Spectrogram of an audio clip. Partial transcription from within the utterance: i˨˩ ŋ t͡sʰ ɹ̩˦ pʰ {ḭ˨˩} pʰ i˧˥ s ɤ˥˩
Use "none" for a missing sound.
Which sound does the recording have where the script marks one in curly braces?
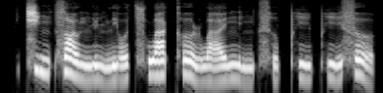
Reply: i˧˥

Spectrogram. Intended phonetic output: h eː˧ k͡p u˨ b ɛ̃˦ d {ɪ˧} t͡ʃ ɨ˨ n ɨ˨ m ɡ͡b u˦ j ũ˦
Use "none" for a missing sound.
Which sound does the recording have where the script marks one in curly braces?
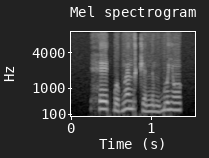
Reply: ə˧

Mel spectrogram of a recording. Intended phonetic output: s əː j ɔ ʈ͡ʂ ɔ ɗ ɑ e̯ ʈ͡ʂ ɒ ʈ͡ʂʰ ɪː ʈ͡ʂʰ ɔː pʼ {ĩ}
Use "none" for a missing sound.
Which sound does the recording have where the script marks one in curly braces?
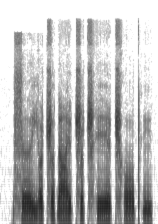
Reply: ĩ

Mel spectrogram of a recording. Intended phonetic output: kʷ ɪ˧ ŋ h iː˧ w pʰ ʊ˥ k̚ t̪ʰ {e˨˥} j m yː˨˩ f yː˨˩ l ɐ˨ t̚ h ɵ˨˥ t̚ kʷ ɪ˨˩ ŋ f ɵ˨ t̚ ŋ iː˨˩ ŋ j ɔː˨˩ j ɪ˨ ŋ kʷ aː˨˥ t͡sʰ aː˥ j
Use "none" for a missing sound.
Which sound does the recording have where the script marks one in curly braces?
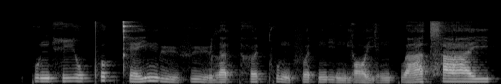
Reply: e˨˥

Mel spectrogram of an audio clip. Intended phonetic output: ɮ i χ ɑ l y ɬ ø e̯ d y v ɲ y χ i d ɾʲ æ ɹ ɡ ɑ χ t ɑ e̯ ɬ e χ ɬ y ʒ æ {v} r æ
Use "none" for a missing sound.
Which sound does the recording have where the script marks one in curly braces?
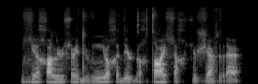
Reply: v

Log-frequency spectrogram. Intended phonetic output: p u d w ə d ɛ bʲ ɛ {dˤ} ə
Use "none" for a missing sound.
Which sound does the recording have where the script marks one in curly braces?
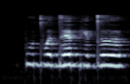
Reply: d̪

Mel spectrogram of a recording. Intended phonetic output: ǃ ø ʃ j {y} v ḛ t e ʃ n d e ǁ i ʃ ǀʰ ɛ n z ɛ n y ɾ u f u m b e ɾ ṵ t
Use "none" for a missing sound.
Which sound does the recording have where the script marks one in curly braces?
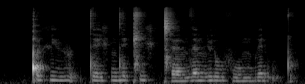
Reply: y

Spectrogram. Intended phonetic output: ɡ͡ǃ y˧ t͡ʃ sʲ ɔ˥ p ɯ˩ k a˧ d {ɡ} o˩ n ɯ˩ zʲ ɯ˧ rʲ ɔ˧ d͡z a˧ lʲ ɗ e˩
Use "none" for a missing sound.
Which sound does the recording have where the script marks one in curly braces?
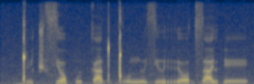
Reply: ɡ͡ǃ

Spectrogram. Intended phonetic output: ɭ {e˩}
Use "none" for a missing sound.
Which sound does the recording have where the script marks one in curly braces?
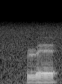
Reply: ɛ˩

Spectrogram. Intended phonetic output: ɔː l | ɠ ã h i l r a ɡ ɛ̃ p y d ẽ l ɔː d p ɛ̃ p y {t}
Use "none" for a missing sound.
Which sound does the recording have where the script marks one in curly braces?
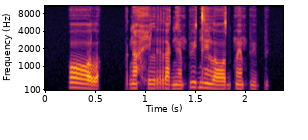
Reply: p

